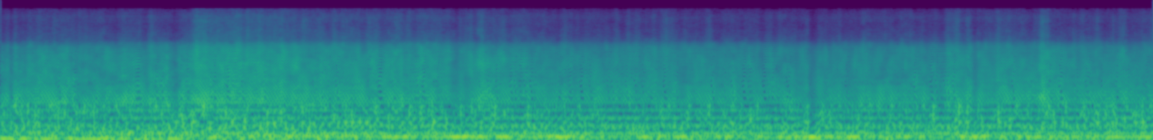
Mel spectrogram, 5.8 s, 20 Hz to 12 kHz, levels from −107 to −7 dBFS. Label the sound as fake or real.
fake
